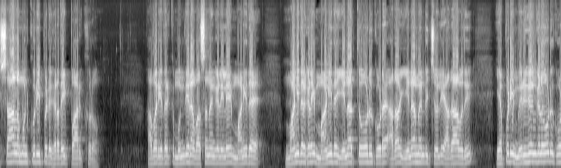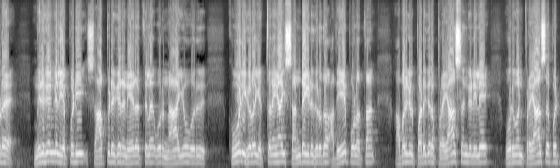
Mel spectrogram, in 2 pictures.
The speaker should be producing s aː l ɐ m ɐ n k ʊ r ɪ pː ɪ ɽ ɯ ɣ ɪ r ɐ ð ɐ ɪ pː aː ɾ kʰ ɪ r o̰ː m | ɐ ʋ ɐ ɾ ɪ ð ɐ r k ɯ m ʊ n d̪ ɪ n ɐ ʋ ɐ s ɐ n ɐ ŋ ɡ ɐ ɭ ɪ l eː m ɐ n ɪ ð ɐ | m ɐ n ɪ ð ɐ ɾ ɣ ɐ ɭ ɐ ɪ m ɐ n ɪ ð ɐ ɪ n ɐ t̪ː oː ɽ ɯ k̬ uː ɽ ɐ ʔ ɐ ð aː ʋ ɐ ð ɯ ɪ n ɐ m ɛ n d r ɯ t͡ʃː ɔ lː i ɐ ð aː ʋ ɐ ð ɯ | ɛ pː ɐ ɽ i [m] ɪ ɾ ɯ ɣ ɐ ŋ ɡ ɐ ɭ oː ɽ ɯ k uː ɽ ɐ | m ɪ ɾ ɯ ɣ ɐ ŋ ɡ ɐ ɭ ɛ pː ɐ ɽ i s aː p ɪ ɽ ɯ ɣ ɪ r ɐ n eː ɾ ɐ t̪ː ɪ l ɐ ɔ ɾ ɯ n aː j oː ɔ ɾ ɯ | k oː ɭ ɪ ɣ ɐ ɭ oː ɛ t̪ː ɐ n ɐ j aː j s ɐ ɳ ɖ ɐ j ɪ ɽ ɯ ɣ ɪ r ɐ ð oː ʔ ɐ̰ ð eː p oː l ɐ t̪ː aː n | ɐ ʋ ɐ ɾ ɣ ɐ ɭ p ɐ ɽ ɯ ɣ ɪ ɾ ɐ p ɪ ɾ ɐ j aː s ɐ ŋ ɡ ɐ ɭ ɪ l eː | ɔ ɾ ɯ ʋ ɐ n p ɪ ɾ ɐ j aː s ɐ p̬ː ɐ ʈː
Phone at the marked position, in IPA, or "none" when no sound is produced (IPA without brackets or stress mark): m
